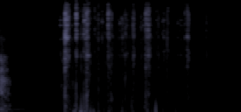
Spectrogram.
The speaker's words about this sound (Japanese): ズボンのベルト、外しますね。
